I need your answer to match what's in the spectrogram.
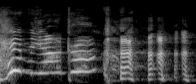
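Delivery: high, squealed hello with laughter; excited greeting. Real, not acted. Host spots a viewer joining, excited squealed greeting. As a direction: call out to a friend in a laughing high pitch.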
